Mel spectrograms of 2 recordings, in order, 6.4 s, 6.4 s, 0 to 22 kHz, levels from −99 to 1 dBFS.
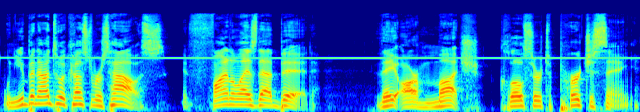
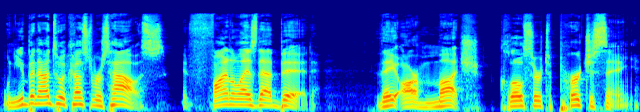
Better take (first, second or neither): second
